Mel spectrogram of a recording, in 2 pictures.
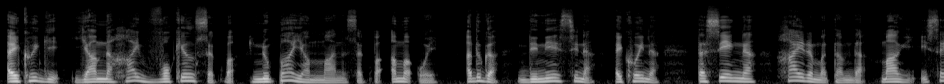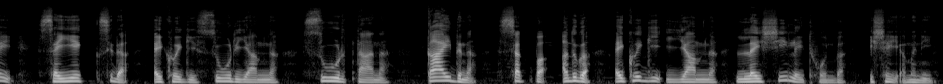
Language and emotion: Manipuri, neutral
